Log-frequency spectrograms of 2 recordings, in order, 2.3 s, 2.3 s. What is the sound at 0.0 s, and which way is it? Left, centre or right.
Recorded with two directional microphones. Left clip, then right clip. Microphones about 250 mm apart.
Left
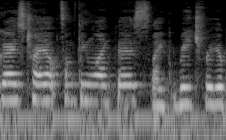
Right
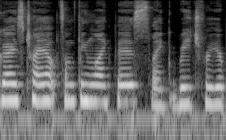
Speech, right.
